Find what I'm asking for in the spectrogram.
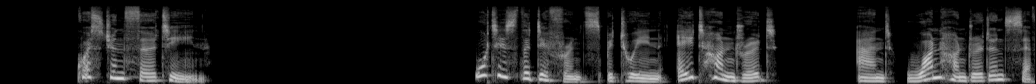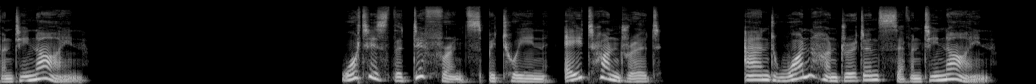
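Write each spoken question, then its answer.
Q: What is the difference between 800 and 179?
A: 621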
